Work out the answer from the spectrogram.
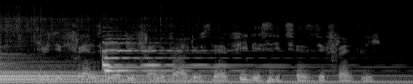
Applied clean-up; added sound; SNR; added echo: none; Piano; -4 dB; none.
